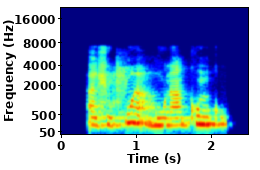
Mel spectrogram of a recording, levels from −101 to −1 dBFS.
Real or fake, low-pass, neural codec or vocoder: fake; 7.2 kHz; autoencoder, 48 kHz, 32 numbers a frame, DAC-VAE, trained on Japanese speech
